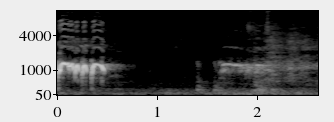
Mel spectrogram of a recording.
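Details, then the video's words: Zebra dove from the wild, singing actively: a brief, loud burst of four quick bubbly notes fading out, then a quieter, drawn-out trilled coo. "PERKUTUT LOKAL ALAM GACOR"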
